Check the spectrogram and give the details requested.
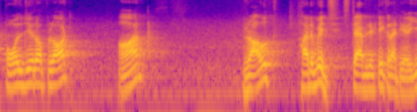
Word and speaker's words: Hurwitz: हर्विज, हर्विज HURWITZ, हर्विज, इट इज विड्ज।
